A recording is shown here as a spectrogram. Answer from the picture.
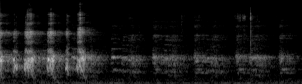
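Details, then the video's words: Chukar partridge in Kyrgyzstan giving a run of rapid, harsh clucking notes, about three per second, then softer repeated chuck calls. "Кеклик КОРОЗ"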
